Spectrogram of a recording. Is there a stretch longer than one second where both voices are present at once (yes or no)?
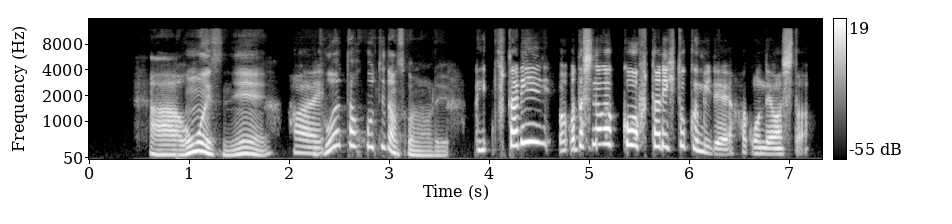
no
